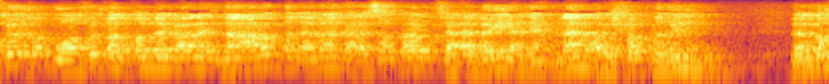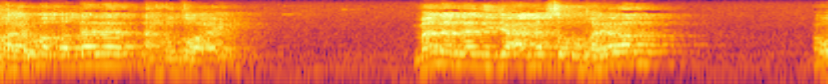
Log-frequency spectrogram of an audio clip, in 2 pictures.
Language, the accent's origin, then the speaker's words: Arabic; Egypt; عندنا في مصر يسمونها دب نكته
